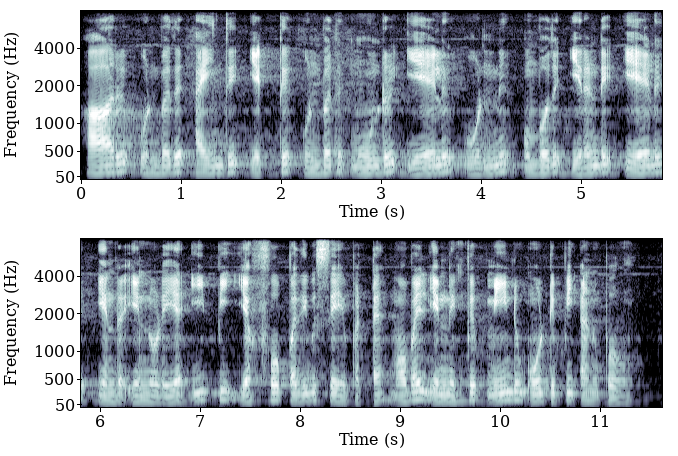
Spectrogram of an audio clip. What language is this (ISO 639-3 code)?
tam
